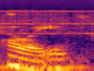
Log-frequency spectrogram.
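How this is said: It is said in a sad tone. The speaker feels sad. "or just sad"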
